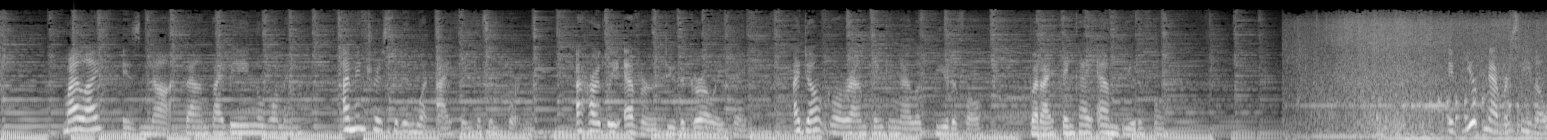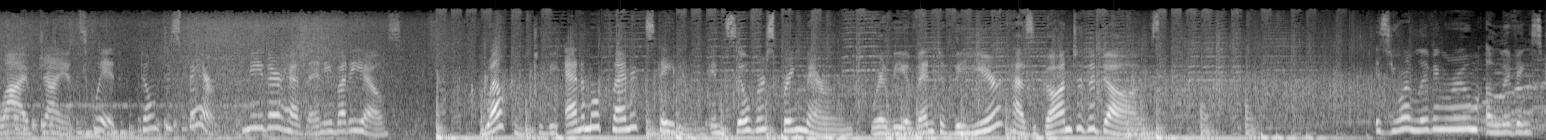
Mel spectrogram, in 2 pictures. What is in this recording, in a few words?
commercial TV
